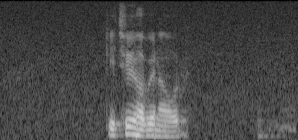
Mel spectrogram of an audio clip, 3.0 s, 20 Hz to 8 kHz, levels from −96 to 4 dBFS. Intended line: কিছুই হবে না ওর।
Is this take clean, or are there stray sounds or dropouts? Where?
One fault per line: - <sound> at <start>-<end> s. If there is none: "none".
none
